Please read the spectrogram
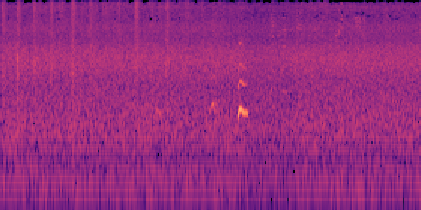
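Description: Steady rushing outdoor noise with a few short pitched calls about two to three seconds in, the loudest a brief bent chirp a little after three seconds.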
